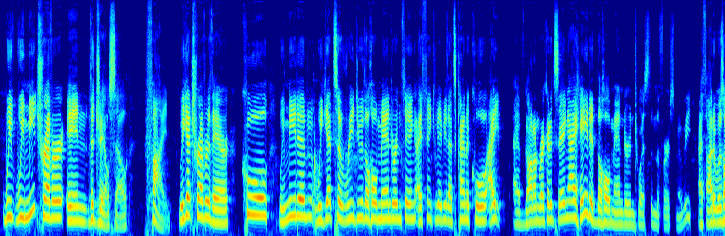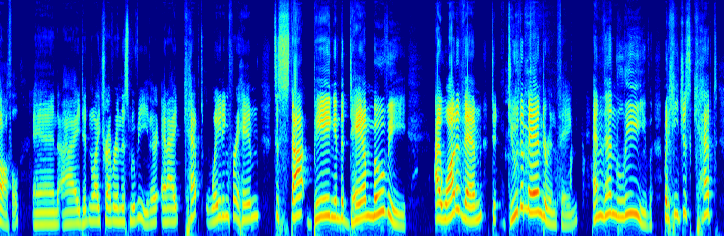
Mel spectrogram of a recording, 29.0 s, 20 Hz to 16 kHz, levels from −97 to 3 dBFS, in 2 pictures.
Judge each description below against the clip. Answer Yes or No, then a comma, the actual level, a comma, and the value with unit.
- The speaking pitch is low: No, high, 200 Hz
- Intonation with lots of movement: Yes, wide, 5.8 semitones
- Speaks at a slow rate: No, average, 190 wpm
